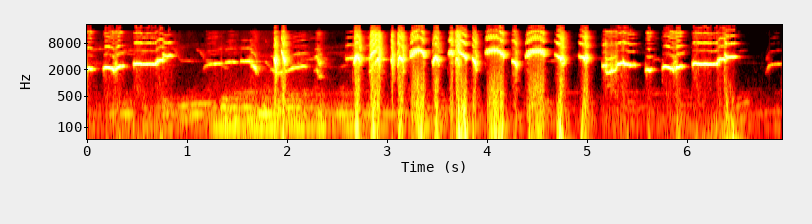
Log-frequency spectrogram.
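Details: Combative song of an oriental magpie-robin, meant to rouse other birds to anger: sweet rising and falling whistles open and close a dense run of harsh, rattling, scratchy notes, with a faint low hum behind.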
